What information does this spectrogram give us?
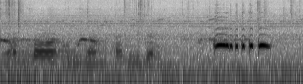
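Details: Zebra dove of the black cemani Majapahit line singing boldly: softer overlapping coos from other doves come first, then a loud phrase of quick throbbing pulses ending in a drawn-out note.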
